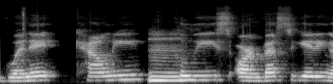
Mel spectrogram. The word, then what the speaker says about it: Gwinnett: yeah, I think it's pronounced Gwinnett County.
